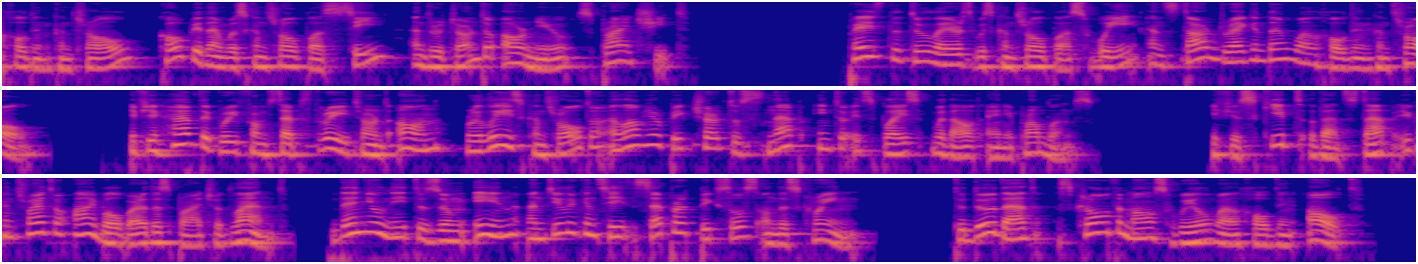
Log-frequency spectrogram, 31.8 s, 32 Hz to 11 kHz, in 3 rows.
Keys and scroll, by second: 2.6 ctrl+c, 8.2 ctrl+v.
